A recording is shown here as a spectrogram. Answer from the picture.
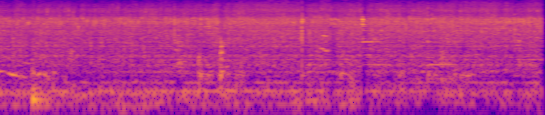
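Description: Tomatoes, onion and garlic sizzling steadily in hot oil in a metal wok while a metal spoon stirs them. The spoon scrapes the pan and gives a few sharp clinks against it, the loudest about four and a half seconds in.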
